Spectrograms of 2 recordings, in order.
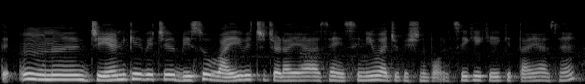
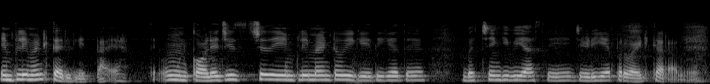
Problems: constant background noise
